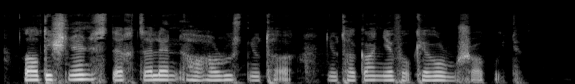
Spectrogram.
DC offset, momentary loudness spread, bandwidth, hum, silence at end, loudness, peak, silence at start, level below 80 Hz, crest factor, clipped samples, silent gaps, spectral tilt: under 0.1%; 15 LU; 11.5 kHz; none; 0.6 s; -18 LUFS; 0 dBFS; 0.25 s; -44 dBFS; 18 dB; under 0.1%; none; -5 dB/octave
